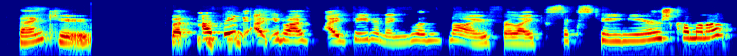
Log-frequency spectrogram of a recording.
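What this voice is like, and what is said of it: Refined Northern Irish accent. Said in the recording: “got a lovely accent ... It's from Northern Ireland ... there's a refinement there going on ... They say that I sound posh”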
